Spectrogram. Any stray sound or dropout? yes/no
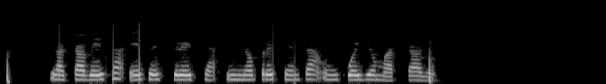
no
